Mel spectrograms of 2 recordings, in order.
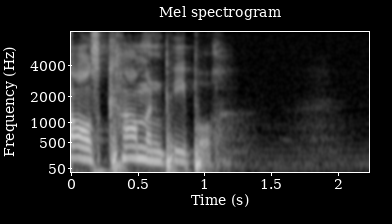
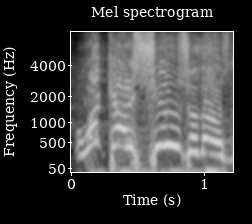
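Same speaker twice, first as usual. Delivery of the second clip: high, loud, wide-eyed amazement; high impressed question; 13 semitones higher, 6 dB louder than usual. Retold or imitated. Churchgoer admires the pastor's shoes, high and amazed. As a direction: ask it squealing with admiration. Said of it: "they're like".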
